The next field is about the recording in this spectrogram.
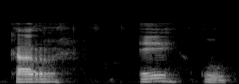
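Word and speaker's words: כרעו: There's a metech here, which suggests, and I think that's the case, that this Shiva is chopped away from this particular syllable, so it has its own syllable over here. Rather than closing the syllable, it's karehu, and those bending over, bowing over, those.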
